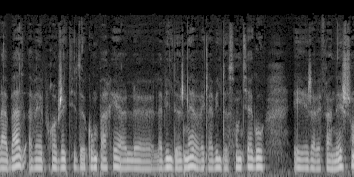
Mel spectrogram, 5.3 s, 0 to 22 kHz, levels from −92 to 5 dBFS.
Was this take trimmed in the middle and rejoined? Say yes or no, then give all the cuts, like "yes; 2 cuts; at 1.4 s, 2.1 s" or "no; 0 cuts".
no; 0 cuts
